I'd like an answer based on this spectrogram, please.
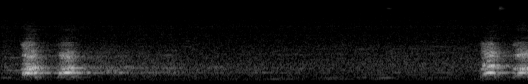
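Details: Dog Rex and a companion running and barking in the night, recorded on 21 September 2018: a double bark at the start, silence, then another pair of barks near the end.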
